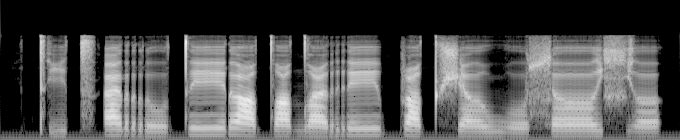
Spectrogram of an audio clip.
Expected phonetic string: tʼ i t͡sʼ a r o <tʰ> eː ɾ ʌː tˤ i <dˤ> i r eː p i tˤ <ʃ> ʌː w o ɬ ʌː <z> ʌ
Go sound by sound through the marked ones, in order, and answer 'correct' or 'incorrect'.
incorrect: t, correct, correct, incorrect: ɕ

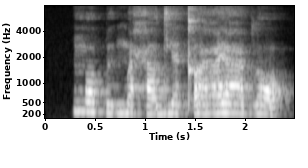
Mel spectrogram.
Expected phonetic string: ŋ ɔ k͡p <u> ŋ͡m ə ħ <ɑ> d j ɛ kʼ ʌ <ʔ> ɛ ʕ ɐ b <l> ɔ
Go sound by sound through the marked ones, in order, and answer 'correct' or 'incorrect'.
incorrect: ʉ, incorrect: ʌ, incorrect: ʕ, correct

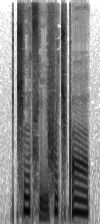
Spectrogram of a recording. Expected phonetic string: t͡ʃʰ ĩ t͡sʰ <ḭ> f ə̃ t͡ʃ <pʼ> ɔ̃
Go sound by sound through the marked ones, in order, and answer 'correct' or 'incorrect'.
correct, correct

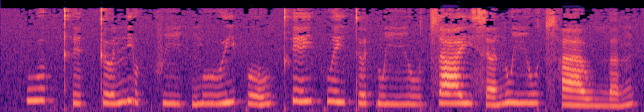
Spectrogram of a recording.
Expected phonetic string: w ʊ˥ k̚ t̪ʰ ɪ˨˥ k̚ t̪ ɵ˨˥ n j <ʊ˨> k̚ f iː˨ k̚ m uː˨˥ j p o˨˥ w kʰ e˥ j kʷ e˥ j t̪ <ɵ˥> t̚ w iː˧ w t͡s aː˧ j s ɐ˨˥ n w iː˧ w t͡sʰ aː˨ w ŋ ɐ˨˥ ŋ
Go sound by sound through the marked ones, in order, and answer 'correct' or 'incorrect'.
correct, incorrect: ɵ˧

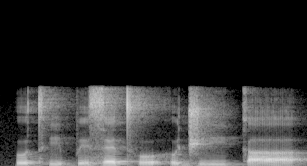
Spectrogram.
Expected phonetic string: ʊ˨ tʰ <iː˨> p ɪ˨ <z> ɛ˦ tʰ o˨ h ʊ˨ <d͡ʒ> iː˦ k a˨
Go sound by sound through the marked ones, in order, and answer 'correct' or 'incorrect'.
incorrect: i˨, correct, correct

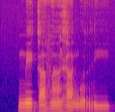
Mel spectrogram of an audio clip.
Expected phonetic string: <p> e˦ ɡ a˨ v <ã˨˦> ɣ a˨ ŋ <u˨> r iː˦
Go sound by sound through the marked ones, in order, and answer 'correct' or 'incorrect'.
incorrect: m, correct, incorrect: o˨

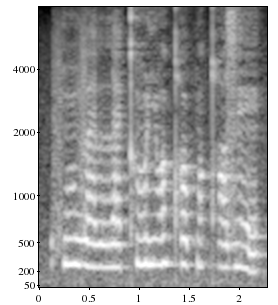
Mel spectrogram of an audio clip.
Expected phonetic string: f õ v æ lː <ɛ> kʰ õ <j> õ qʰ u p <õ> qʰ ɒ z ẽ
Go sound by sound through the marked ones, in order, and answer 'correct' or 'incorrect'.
incorrect: æ, correct, correct

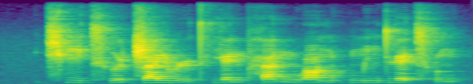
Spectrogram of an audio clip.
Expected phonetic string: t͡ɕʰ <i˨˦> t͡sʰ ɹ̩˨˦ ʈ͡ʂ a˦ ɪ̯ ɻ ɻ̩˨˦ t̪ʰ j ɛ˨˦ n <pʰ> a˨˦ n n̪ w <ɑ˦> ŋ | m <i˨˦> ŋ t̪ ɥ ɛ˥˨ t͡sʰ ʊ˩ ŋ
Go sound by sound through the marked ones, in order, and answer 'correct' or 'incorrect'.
incorrect: i˥˨, correct, correct, correct

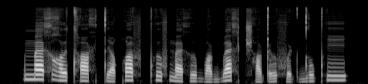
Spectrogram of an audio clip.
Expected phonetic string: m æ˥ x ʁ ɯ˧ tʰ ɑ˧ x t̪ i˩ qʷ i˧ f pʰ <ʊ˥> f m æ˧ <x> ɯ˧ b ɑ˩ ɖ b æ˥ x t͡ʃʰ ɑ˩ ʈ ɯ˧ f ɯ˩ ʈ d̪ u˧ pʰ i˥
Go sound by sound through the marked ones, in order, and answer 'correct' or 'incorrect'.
incorrect: ɯ˥, correct

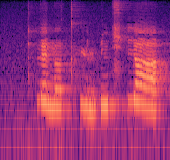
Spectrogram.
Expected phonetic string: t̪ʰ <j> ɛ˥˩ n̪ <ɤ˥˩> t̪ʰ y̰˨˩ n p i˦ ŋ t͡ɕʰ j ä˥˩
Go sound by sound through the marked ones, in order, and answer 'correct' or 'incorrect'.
incorrect: ɥ, incorrect: ɤ˧˥

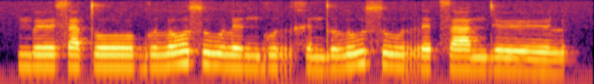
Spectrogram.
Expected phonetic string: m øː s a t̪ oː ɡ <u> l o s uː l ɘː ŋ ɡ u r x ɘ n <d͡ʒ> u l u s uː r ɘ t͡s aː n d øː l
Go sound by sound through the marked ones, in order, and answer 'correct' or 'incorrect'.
correct, incorrect: d

